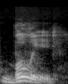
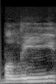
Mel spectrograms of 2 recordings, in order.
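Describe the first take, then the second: First: The word sounds like the English 'bullied'. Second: The word does not sound like 'bullied'. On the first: The speaker calls it wrong. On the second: The speaker calls it right.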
